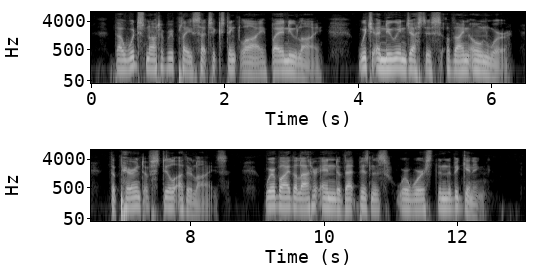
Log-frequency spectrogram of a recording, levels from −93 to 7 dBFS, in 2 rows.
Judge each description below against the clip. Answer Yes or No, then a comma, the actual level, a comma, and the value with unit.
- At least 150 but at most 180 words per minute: Yes, average, 170 wpm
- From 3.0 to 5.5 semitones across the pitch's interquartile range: No, narrow, 2.4 semitones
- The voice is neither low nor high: No, low, 115 Hz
